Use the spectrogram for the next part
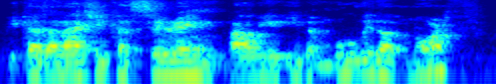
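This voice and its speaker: A man speaking as a guest in a casual chat, in a halting way with frequent fillers and restarts. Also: medium pitch, level tone, a little hiss or hum. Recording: echoey room.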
